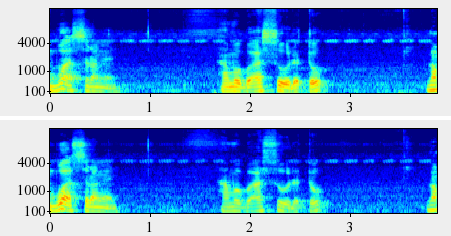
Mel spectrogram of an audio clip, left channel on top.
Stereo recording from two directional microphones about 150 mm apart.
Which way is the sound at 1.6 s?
35° left (ahead or behind).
